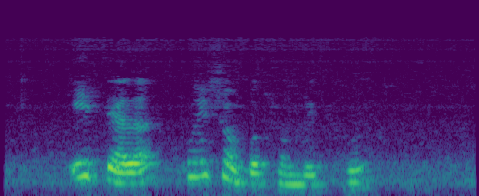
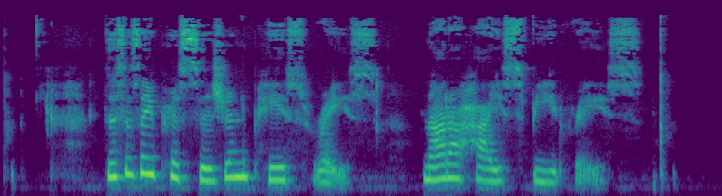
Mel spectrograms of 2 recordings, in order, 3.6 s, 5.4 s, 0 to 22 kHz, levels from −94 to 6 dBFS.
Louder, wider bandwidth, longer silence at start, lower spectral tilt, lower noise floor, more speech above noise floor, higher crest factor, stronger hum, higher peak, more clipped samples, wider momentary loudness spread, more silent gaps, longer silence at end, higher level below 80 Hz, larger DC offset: about the same, -23 LUFS vs -23 LUFS; second, 5 kHz vs 16.5 kHz; first, 0.5 s vs 0.35 s; first, -10 dB/octave vs -2.5 dB/octave; first, -54 dBFS vs -44 dBFS; first, 32 dB vs 21 dB; about the same, 18 dB vs 18 dB; neither; about the same, -6 dBFS vs -8 dBFS; neither; second, 14 LU vs 21 LU; neither; first, 0.85 s vs 0.65 s; first, -62 dBFS vs -78 dBFS; neither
